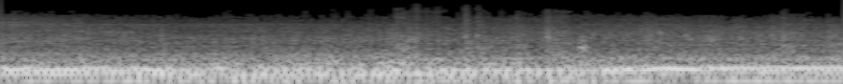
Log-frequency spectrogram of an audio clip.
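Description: Three-wheeled auto-rickshaw engine running with a steady low drone while driving, heard from inside the open passenger cab along with road noise. A few light clicks come near the middle.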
